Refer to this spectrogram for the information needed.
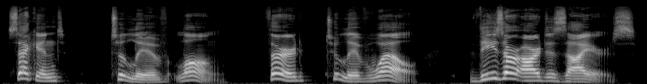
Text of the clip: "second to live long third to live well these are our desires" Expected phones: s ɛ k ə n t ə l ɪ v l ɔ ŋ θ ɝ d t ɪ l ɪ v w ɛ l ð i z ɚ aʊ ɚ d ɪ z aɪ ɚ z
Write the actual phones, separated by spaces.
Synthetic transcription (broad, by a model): s ɛ k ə n t ə l ɪ v l ɔ ŋ θ ɝ d t ɪ l ɪ v w ɛ l ð i z ɚ aʊ ɚ d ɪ z aɪ ɚ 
